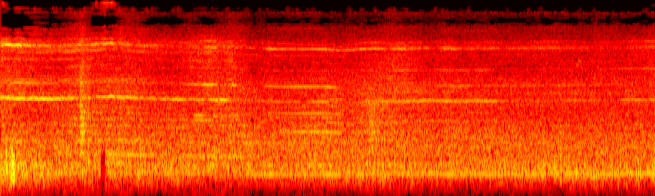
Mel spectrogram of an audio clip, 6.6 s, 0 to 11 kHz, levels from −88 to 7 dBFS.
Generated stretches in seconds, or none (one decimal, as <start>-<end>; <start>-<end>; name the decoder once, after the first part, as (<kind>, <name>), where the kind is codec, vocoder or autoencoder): 0.0-2.7 (vocoder, BigVGAN v2); 3.6-6.6

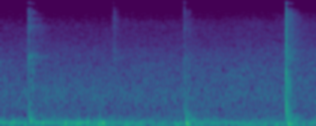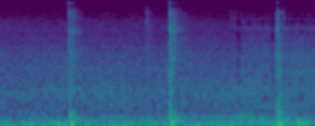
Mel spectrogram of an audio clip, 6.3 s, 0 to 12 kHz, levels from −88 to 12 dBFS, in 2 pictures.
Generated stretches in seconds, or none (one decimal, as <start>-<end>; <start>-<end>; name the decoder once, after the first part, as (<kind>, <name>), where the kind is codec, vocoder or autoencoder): 5.5-6.3 (vocoder, BigVGAN v2)

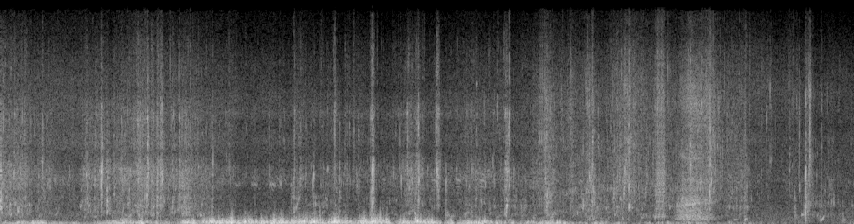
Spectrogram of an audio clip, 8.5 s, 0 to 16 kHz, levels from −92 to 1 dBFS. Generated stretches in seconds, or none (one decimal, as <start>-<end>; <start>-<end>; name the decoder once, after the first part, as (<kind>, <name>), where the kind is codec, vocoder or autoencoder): 0.0-1.7 (vocoder, BigVGAN v2)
